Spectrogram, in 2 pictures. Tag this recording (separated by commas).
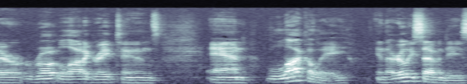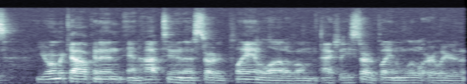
Speech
